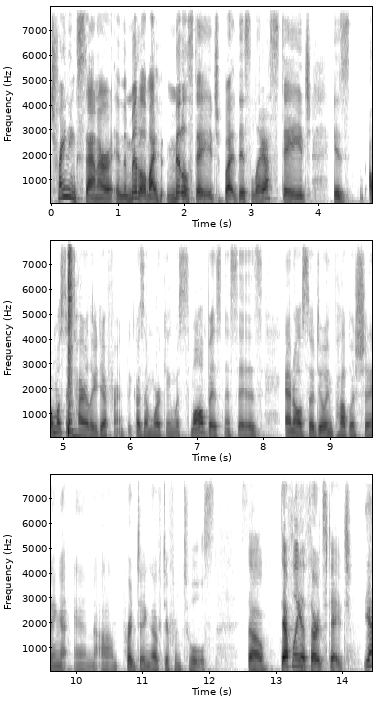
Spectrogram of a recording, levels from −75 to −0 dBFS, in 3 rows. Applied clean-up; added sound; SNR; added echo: none; Hi-hat; -1 dB; none.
